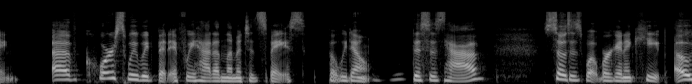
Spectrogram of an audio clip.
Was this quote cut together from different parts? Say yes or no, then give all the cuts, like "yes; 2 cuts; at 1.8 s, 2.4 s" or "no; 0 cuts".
yes; 5 cuts; at 1.6 s, 3.2 s, 4.1 s, 4.4 s, 5.7 s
